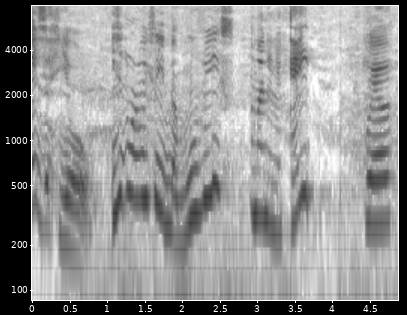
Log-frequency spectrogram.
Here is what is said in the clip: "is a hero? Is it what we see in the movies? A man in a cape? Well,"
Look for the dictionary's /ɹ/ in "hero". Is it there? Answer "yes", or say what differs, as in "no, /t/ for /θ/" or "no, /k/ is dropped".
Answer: no, /ɹ/ is dropped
